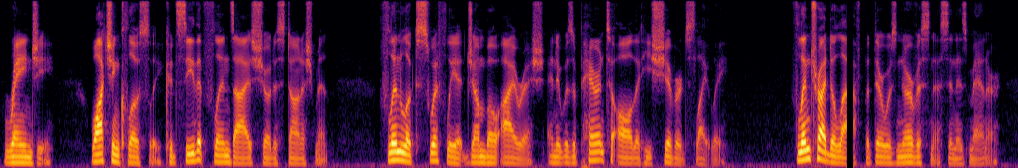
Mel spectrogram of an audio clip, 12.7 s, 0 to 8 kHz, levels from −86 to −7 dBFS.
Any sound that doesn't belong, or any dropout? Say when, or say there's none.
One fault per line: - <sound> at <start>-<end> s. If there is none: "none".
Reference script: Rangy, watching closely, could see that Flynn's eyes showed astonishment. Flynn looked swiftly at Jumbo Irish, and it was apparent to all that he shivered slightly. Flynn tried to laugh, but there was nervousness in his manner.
- dropout at 10.6-10.7 s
